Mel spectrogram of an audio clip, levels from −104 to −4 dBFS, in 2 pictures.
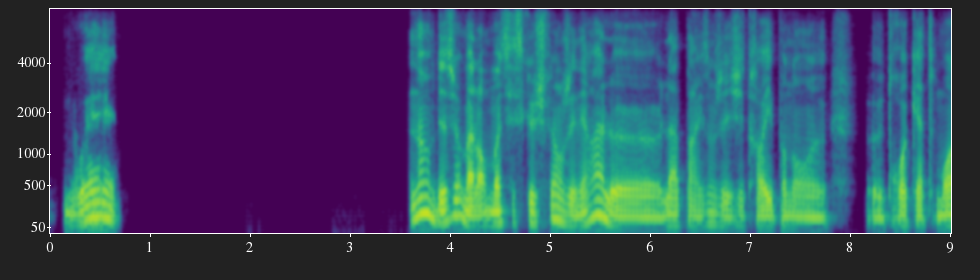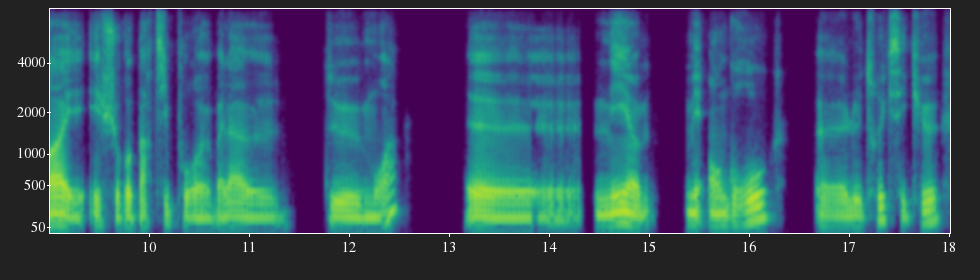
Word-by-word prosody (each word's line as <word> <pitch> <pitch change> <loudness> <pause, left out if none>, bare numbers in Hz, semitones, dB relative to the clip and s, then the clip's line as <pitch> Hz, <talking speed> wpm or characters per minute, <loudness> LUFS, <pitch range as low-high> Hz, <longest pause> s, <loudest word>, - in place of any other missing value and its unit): Ouais! 130 - +3 2.9
Non, 175 +7 +5
bien 105 -4 +5
sûr, 160 +3 +2
bah, 80 - +7
alors 80 0 +3
moi, 100 - +4
c'est 100 0 -5
ce - - -1
que 95 - +2
je 90 -1 -3
fais 130 - 0
en 120 - +2
général. 95 - +2
Heu, 75 -2 +2
là, 85 -1 0
par 80 -2 -5
exemple, 90 +5 -6
j'ai 80 -3 -2
j'ai 75 - -5
travaillé 80 -1 0
pendant, 75 -2 -3
heu 70 - -6 0.5
heu, 70 - -3
3-4 - - -2
mois 90 +2 +6
et 70 - -3
et - - -2
je - - -5
suis - - -1
reparti - - -2
pour, 70 -1 -3
heu, 70 0 -3
bah, - - -4
là, 75 -1 -1
heu, 70 0 -5 0.5
2 75 -1 +1
mois. 75 +1 -3 0.7
Heu 70 -2 +3 0.6
mais 90 +4 +3
hem 85 -4 +3 0.4
mais - - 0
en 85 +1 0
gros, 105 +11 +2 0.5
heu, 80 -2 -3
le 80 0 -2
truc, 120 +1 -3
c'est - - -2
que, 105 0 -2
80 Hz, 165 wpm, -23 LUFS, 75-95 Hz, 2.9 s, bah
